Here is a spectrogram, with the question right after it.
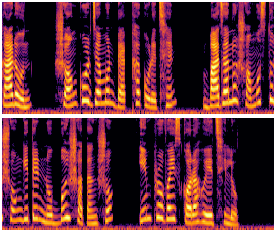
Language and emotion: Bengali, neutral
